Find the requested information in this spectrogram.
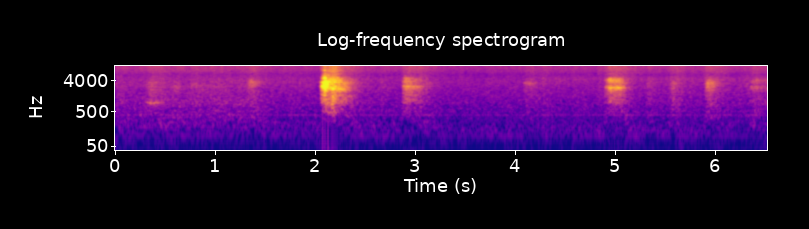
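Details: Cat sneezing constantly during a cold lasting a few days (later recovered): one sharp sneeze followed by several softer sneezes and snorts over a few seconds.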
